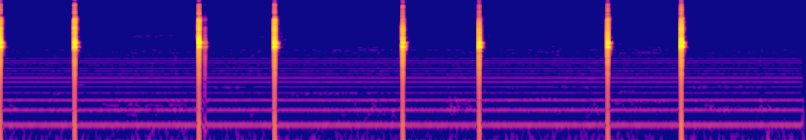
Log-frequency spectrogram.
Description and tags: Claves (wooden blocks) played by me for a song in the studio.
